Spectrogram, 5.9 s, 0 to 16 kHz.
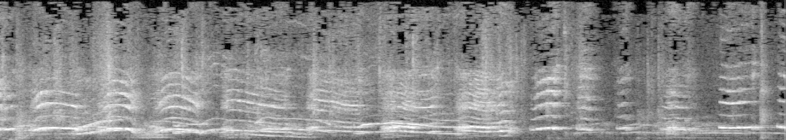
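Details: A Dachshund mother with her litter born 9/12/12 gives high, wavering whines and yelps that rise and fall in quick succession.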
